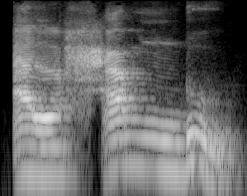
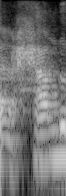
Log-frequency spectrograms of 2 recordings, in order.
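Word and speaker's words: الحمد: Ah, di antara imam yang saya temukan ini ah dia baca ha di alhamdu menjadi ha besar. Ah, itu juga makna yang salah bacanya alhamdu.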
